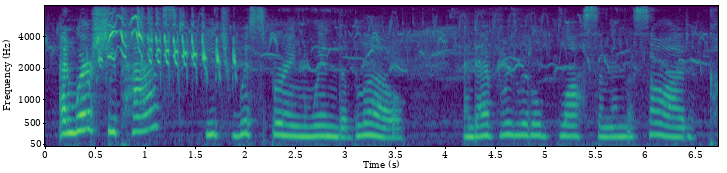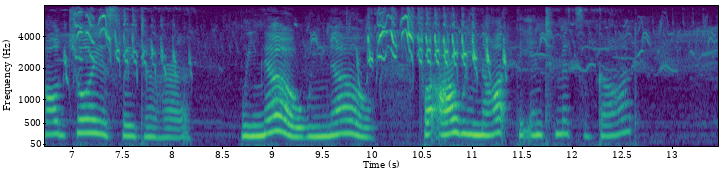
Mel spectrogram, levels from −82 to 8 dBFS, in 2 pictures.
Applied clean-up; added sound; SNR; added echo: none; Bird vocalization, bird call, bird song; 4 dB; none.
